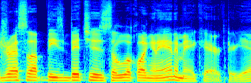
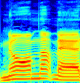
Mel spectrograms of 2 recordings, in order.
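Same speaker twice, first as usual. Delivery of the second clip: put-on huffy, sulky, louder and slower; 6 semitones higher, 9 dB louder than usual. Acting out someone sitting on the edge of the bed, mock huffy denial. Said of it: "all huffy puffy".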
